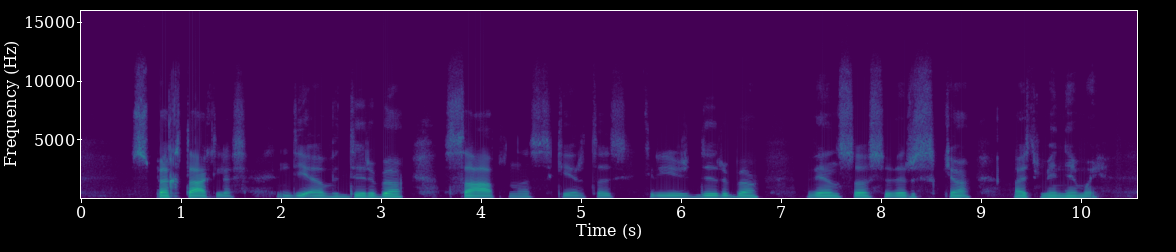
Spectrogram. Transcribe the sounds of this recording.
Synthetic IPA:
sʲpʲɛkt̪ɑːklʲɛs | d̪ʲiɛʋd̪ʲɪɾʲbʲoːsɑːpnɐsːʲkʲɪɾt̪ɐskɾʲiːʒʲd̪ʲɪɾʲbʲoː | ʋʲɪnsoːsʋʲɪɾʲsʲkʲoːɐt̪ʲmʲɪnʲɪmʊ̰ɪ

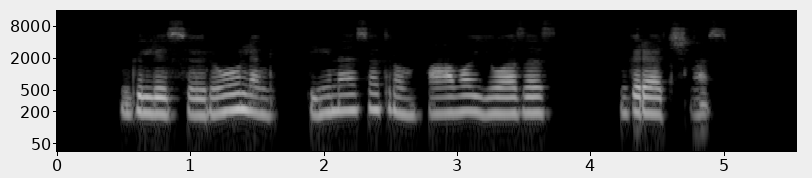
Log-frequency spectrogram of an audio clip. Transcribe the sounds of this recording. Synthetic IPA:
ɡlʲɪsʲɔɾʲuːlʲɛŋʲkt̪ʲiːnʲɛsʲɛt̪ɾʊmpɑːʋoːjuɔzɐs | ɡɾʲɛt͡ʃʲnɐs

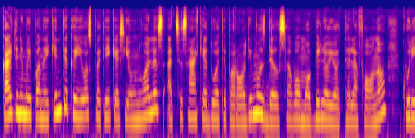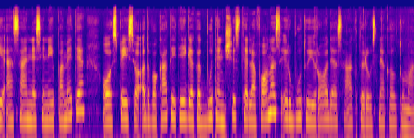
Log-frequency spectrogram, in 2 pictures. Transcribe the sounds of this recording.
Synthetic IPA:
kɐlʲt̪ʲɪnʲɪmɐɪpɐnɐɪkʲɪnʲt̪ʲɪkɐɪjoːspɐt̪ʲɛɪkʲɛsjɛʊnuɔlʲɪsɐ̰t̪ʲsʲɪsɑːkʲeːd̪uɔt̪ʲɪpɐɾoːd̪ʲiːmʊs̬d̪ʲeːlˠsɑːʋoːmobʲɪlʲoːjoːt̪ʲɛlʲɛfoːnoːkʊɾʲiːʔɛsɑnʲɛsʲɛnʲɛɪpɑmʲɛt̪ʲeː | oːsʲpʲɛɪsʲoːʔɐd̪ʋoːkɑːt̪ɐɪtʲɛɪɡʲɛkɐt̪̚buːt̪ʲɛnt̪ʃʲɪst̪ʲɛlʲɛfoːnɐsɪɾbuːt̪uːiːɾoːd̪ʲeːsɑ̰ːkt̪oːɾʲɛʊsnʲɛkɐlˠt̪ʊmɑː

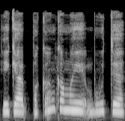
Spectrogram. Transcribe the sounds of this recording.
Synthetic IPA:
ɾʲɛɪkʲɛpɐkɐŋkɐmɐɪbuːt̪ʲɪ

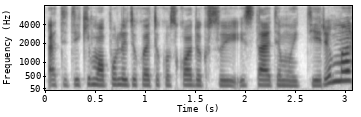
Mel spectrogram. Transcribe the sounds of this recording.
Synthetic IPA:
ɐt̪ʲɪt̪ʲɪkʲɪmoːpoːlʲɪt̪ʲɪkuɛt̪ʲɪkoːskoːd̪ʲɛksʊiʔḭːst̪ɑːt̪ʲiːmʊit̪ʲiːɾʲɪmɐ

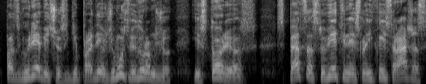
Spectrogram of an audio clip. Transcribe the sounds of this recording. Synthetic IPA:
pɐt̪sɡʊɾʲeːʋʲɪt͡ʃʲʊsɡʲɪpɾɐd̪ʲeːjoːʒʲɪmuːsʋʲɪd̪ʊɾɐmʲʒʲʊ | ɪst̪oːɾʲɪjoːsʲpʲæt̪sɐssoːʋʲiɛt̪ʲɪnʲɛɪslˠɐɪkɐɪsrɑːʃɐs

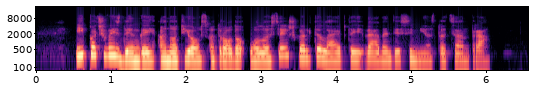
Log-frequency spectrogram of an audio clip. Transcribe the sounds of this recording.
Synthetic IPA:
iːpɐt͡ʃʋɐɪzʲd̪ʲɪŋɡɐɪɐnoːt̪ʲjoːsɐt̪ɾoːd̪oːʔuɔlˠuɔsʲɛɪʃkɐlʲt̪ʲɪlˠɑˑɪpt̪ɐɪʋʲæːd̪ɐnʲt̪ʲiːsʲɪmʲiɛst̪oːt̪sʲɛnˑt̪ɾɑː

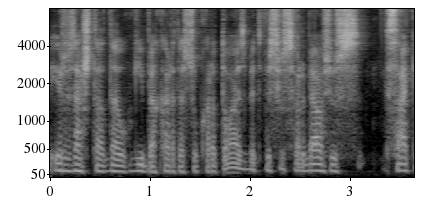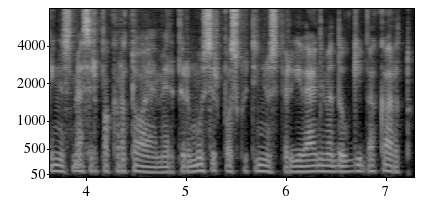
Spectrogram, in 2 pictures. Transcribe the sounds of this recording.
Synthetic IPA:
ɪrɐʃt̪ɑd̪ɐʊɡʲiːbʲɛkɐɾt̪ɑsʊkɐɾt̪oːjɛsbʲɛt̪ʋʲɪsʊssʋɐɾʲbʲɛʊsʲʊs | sɑːkʲɪnʲʊsmʲɛsɪrpɐkɐɾt̪oːjɛmʲɛɪɾpʲɪɾmʊsɪɾpɐskʊt̪ʲɪnʲʊspʲɛɾɡʲiːʋʲæːnʲɪmʲɛd̪ɐʊɡʲiːbʲɛkɐɾt̪u̥ː

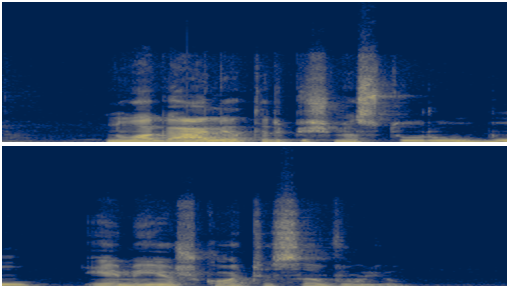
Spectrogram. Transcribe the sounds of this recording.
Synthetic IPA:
nuɔɡɑːlʲet̪ɐɾʲpɪʃʲmʲɛst̪uːɾuːbuː | eːmʲejiɛʃkoːt̪ʲɪsɐʋuːjuː

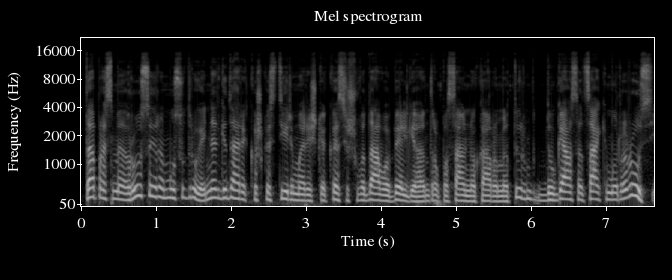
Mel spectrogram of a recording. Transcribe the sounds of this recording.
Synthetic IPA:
t̪ɐpɾɐsʲmʲɛrusɐiɾɐmuːsud̪ɾɐʊɡʲɐɪnʲæːd̪ʲɡʲɪd̪ɑːɾʲɪkɐʃkɐst̪ʲiːɾʲɪmɐɾʲɛɪʃʲkʲɛkɐsɪʃʋɐd̪ɑːʋoːbʲɛlʲɡʲɪjɛɐnt̪ɾoːpɐsɑʊlʲɪnʲoːkɑːɾoːmʲɛt̪ʊɪrd̪ɐʊɡʲɛʊsʲɛɐt̪sɑːkʲimuɪɾɐɾusʲɪjɛ

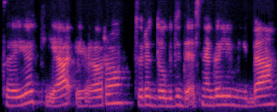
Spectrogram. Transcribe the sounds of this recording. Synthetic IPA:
t̪ɐjoːt̪ʲiɛʔɪɾt̪ʊɾʲɪd̪ɐʊkd̪ʲɪd̪ʲæ̰ːsʲnʲɛːɡɐlʲɪmʲiːbʲæ

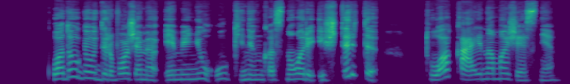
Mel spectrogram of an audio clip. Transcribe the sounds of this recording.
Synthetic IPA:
kuɔd̪ɒʊɡʲɛʊd̪ʲɪɾboːʒʲɛmʲoːʔeːmʲɪnʲuːʔuːkʲɪnʲɪŋkɐsnoːɾʲɪʔɪʃʲt̪ʲɪɾʲt̪ʲɪ | t̪uɔkɐɪnɐmɐʒʲæsʲnʲeː

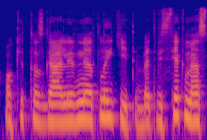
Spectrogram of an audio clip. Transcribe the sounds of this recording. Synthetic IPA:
oːkʲɪt̪ɐsɡɑːlʲɪɪɾnʲɛɐt̪lˠɐɪkʲiːt̪ʲɪbʲɛt̪ʋʲɪst̪iɛkmʲɛs

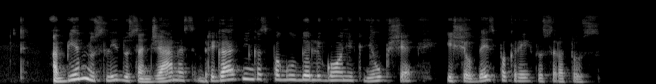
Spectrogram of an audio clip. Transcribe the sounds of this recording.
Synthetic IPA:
ɐbʲiɛmnʊsʲlʲiːd̪ʊsɐnt̪ʲʒʲæːmʲeːsbʲɾʲɪɡɑːd̪ʲɪnʲɪŋkɐspɐɡʊlˠd̪oːlʲɪɡoːnʲɪkʲnʲuːpʲʃʲt͡ʃʲɛ | ɪʃʲɛʊd̪ɐɪspɐkɾʲɛɪt̪ʊsɾɐt̪ʊs

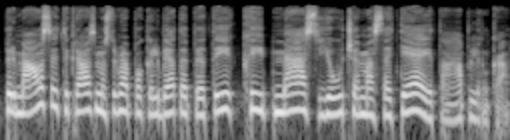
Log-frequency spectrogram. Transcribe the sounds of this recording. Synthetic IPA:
pʲɪɾʲmʲɛʊsʲɛt̪ʲɪkɾʲɛʊsʲɛmʲɛst̪ʊɾʲɪmɛpɐkɐlʲbʲeːt̪ʲɑːpʲiɛt̪ɐɪkʰɐɪpmʲɛsjɛʊt͡ʃʲɛmʲɛsɐt̪ʲeːjɪt̪ɑːɑːpʲlʲɪŋkɑ̰ː

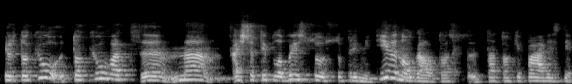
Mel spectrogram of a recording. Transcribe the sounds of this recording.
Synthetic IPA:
ɪrt̪oːkʲuːt̪oːkʲuːʋɐt̪nɐɐʃt͡ʃʲɛt̪ɐɪplˠɐbɐɪsʊsʊpʲɾʲɪmʲɪt̪ʲiːʋʲɪnɐʊɡɐlˠt̪oːst̪ɑːt̪oːkʲipɑːʋʲɪzʲd̪ʲiː

